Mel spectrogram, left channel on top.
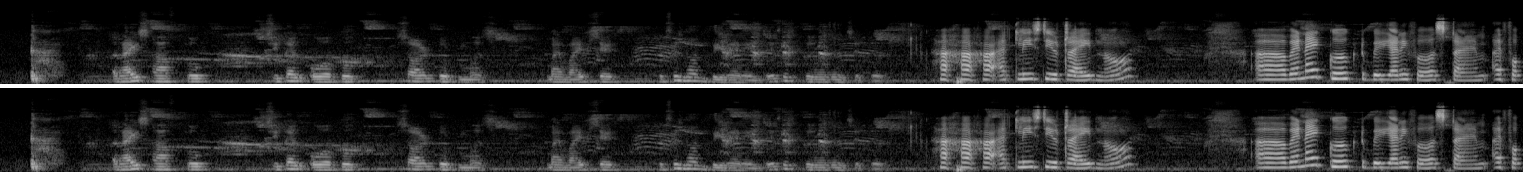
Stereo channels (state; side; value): identical; both; correlation 1.00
